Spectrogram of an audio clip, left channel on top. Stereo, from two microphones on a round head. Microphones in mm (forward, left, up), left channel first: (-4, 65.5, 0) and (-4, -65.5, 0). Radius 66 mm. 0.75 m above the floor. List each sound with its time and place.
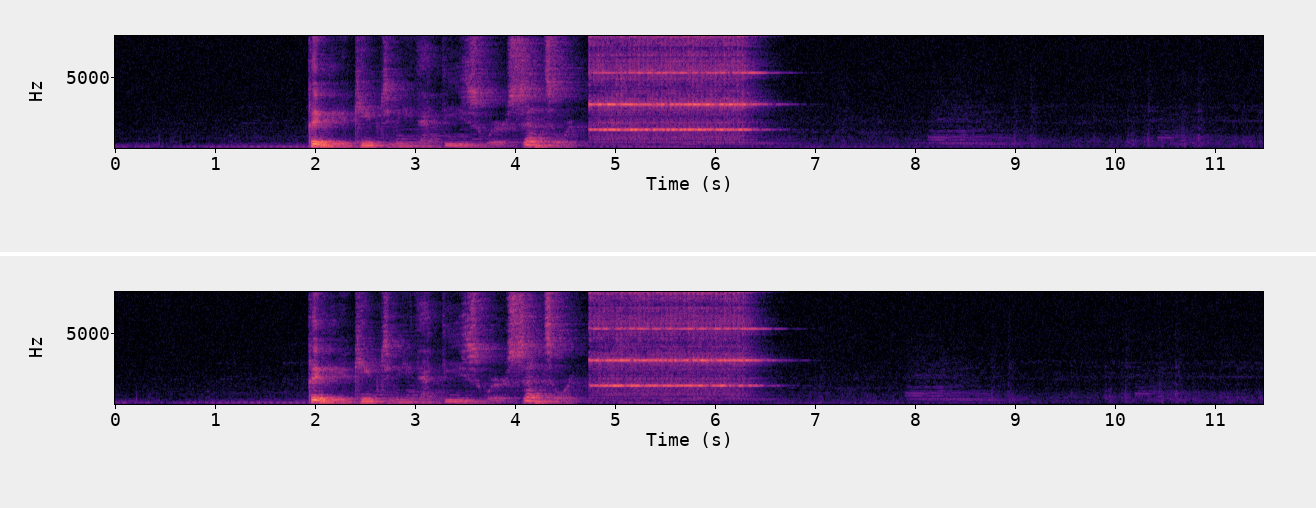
1.9 s a man speaking: 10° left (ahead or behind), 0.5 m; by 4.6 s 20° right (ahead or behind), 1.6 m
4.7 s a phone ringing: 30° left (ahead or behind), 1.4 m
